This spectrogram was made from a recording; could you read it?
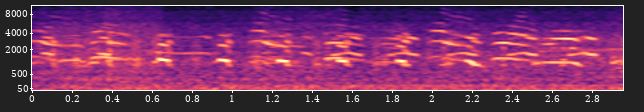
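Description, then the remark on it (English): A crowd of herring gulls calls over and over, their harsh, overlapping squawks and yelps forming a steady, busy chorus with no pauses, moderately loud. “Herring gulls may seem unremarkable, especially in winter when young birds all look the same in mottled shades of brown and black, but I feel my brown skin crawl when people call them rats with wings.”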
